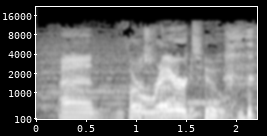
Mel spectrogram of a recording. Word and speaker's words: Nosferatu: How do you pronounce Nosferatu? – Ferrer-tu.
